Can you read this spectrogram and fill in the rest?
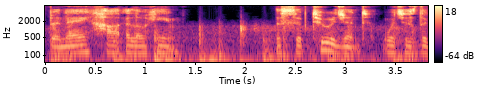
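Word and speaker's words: בני האלהים: of God mentioned here in the Hebrew is pronounced Ben ha Elohim the Septuagint which is the Greek translation of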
